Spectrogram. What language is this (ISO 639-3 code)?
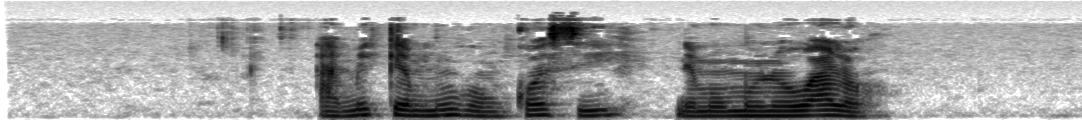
mcx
